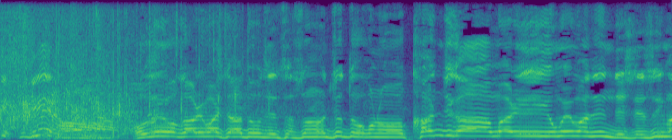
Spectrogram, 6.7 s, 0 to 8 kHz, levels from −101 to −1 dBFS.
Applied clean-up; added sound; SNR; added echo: none; none; none; none.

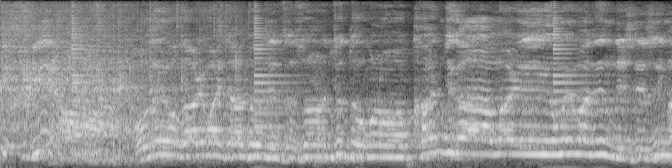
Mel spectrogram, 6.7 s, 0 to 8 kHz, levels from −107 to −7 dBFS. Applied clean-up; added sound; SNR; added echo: none; Guitar; 10 dB; reverberation time 2.5 s.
